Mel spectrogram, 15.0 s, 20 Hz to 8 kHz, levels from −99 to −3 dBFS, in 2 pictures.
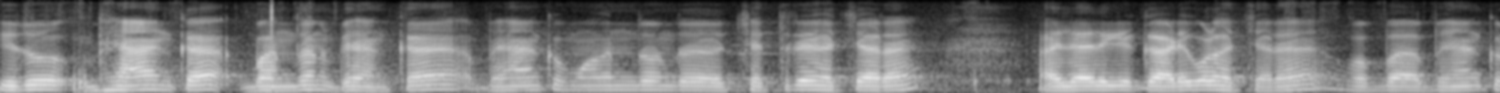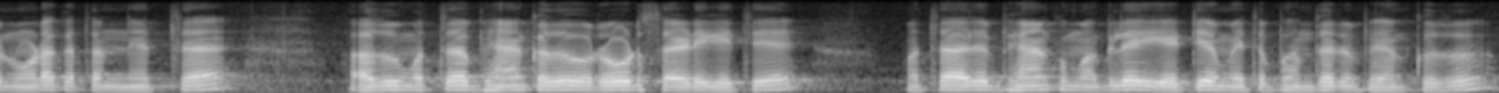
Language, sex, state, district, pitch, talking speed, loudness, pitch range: Kannada, male, Karnataka, Bijapur, 130 Hz, 135 wpm, -20 LUFS, 125-140 Hz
